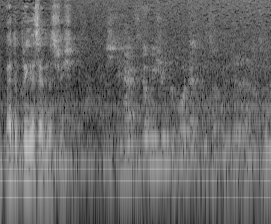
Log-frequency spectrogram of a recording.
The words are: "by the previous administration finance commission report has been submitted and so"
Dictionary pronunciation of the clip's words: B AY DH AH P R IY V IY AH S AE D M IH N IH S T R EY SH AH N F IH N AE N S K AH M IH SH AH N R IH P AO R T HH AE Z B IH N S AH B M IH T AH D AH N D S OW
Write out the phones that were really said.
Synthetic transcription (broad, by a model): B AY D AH P R IY V IY AH S AE D M IH N IH S T R EY SH AH N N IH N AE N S K AH M IH SH AH N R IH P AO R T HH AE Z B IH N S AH M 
